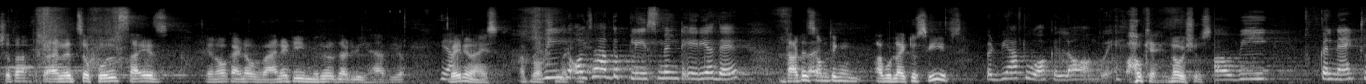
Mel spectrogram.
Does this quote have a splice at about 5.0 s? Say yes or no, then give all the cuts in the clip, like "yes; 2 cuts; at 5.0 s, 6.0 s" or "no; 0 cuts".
yes; 2 cuts; at 5.0 s, 12.1 s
